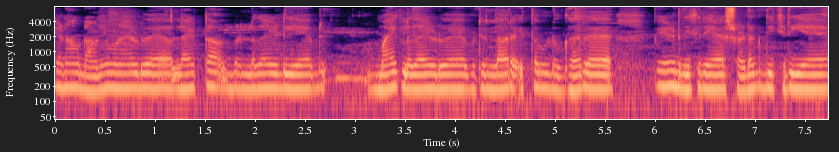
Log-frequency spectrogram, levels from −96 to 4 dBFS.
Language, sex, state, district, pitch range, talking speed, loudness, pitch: Marwari, female, Rajasthan, Nagaur, 175-185 Hz, 155 wpm, -16 LUFS, 180 Hz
